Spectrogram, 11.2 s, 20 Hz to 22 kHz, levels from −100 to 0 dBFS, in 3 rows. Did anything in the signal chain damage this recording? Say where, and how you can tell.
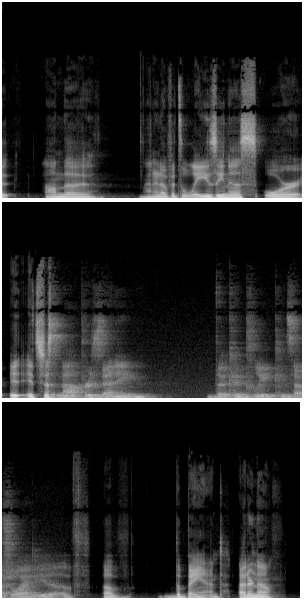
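Yes. From 4.37 to 8.26 s, right after "laziness or it it's", the speech turns suddenly roomy and thin, roughly 10 dB quieter, with more background noise, then snaps back before "of the". This is likely a switch to a distant microphone at the capture stage, after the close microphone's feed dropped out.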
